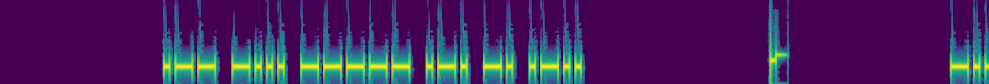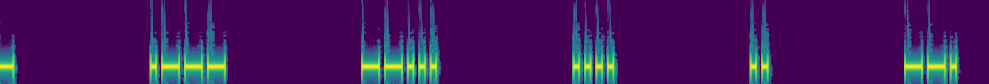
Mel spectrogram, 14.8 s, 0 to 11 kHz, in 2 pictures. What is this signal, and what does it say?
Morse code, heard as a keyed tone, about 28 wpm, spaced as for 12 wpm, 700 Hz. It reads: WB0RNL KJ7HIG
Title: USA Call Signs - 6 Characters - 8x Character Spacing - 28wpm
